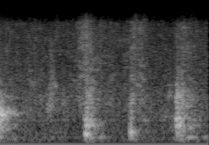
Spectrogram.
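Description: Pork fried rice frying in a hot pan: a few short, faint crinkly crackles in the second half.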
